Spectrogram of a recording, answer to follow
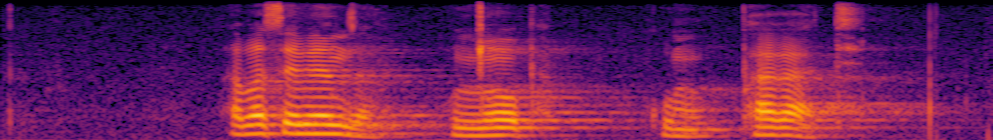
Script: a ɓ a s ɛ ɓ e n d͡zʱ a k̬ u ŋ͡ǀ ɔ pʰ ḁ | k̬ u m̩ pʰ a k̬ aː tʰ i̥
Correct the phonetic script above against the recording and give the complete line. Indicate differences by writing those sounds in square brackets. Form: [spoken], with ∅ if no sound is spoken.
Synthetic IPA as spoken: a ɓ a s ɛ ɓ [ɛ] n d͡zʱ a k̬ u ŋ͡ǀ ɔ pʰ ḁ | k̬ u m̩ pʰ a k̬ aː tʰ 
